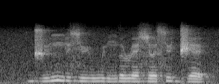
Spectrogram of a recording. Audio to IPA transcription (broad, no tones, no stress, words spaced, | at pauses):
d͡ʒyɲy zywyŋəɹɛ ɮəsyd͡ʒɛ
